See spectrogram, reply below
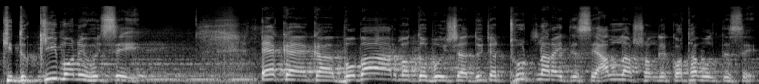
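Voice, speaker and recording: A man preaching a sermon, moving between sung chanting and shouted peaks. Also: high-pitched, unhurried. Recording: echoey open-air PA sound.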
